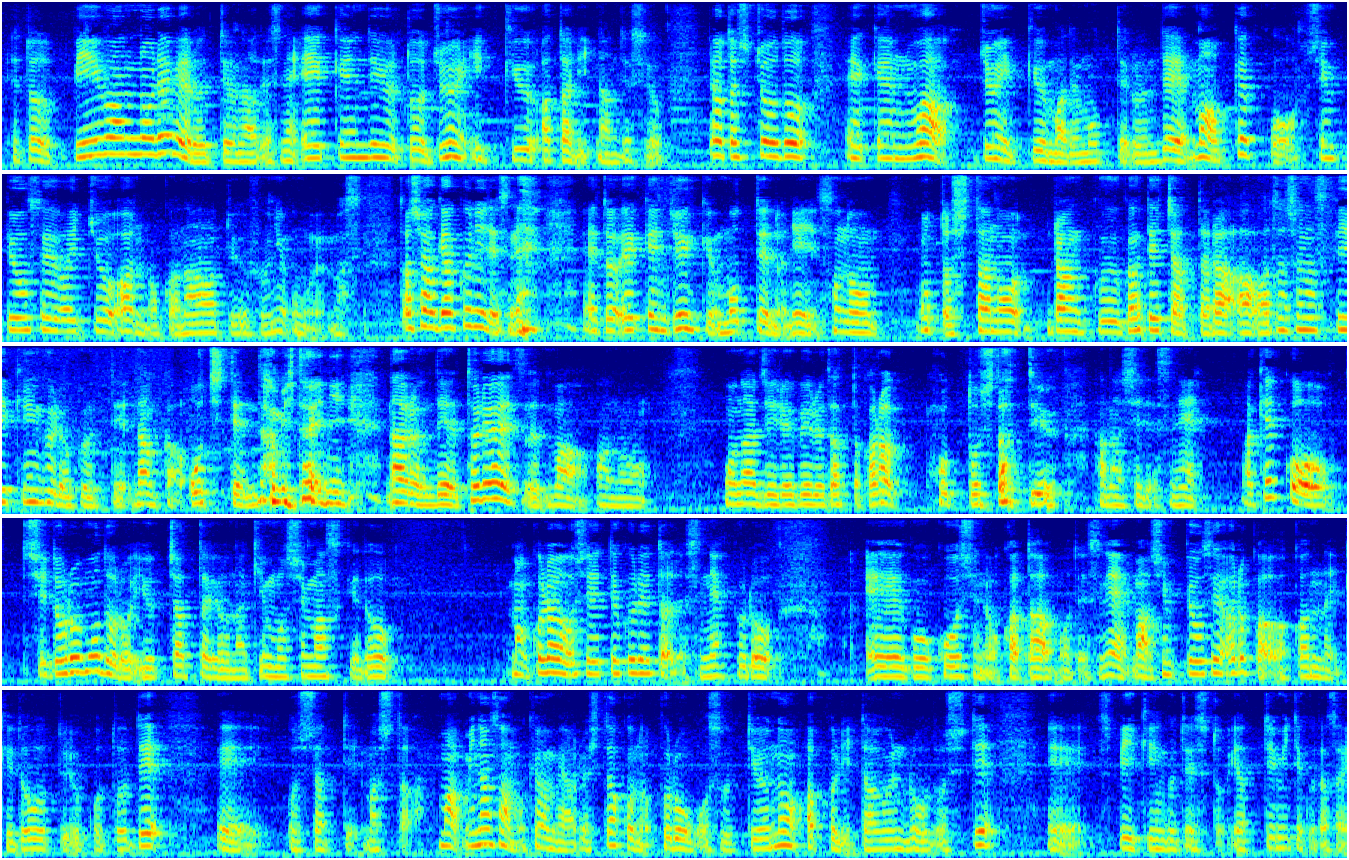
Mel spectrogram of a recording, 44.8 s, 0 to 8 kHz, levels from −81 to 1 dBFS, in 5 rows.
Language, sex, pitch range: Japanese, female, 170-220 Hz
